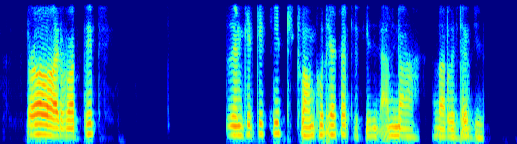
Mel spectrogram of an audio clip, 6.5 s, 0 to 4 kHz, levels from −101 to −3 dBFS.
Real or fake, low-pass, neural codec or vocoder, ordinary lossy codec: fake; 3.6 kHz; codec, 16 kHz in and 24 kHz out, 0.6 kbps, FireRedTTS-2 codec; none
